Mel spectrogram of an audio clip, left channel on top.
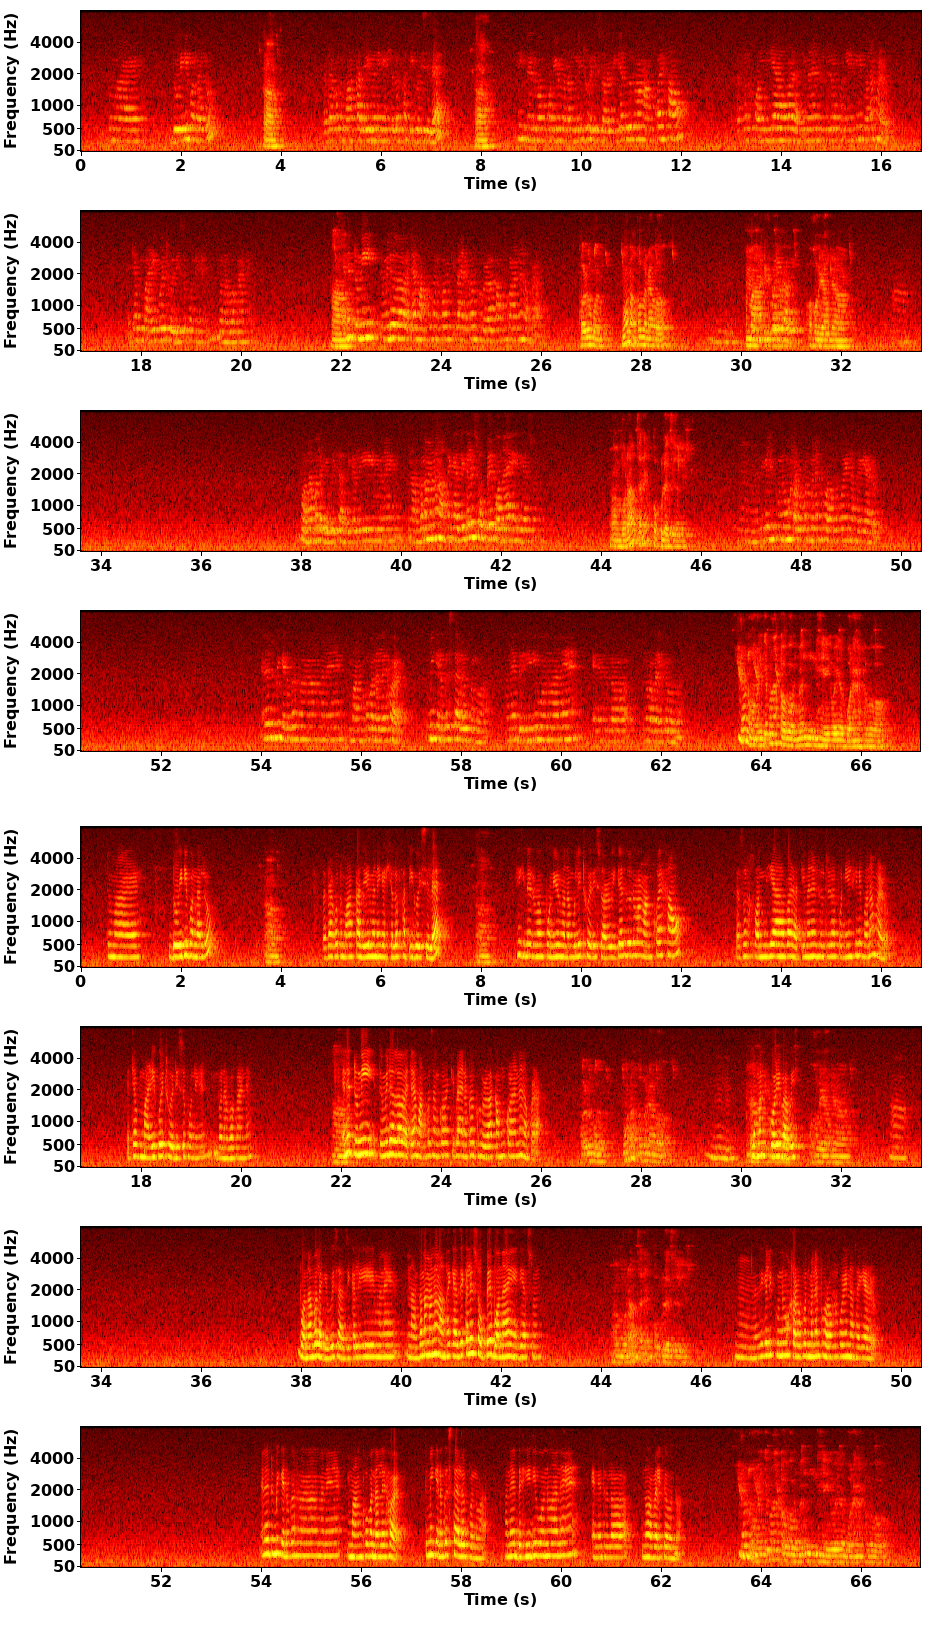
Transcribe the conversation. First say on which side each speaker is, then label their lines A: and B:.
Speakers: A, on the right; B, on the left.
A: তোমাৰ দৈ দি বনালো।
B: অঁ।
A: তাতে আকৌ তোমাৰ কালিৰ মানে গাখীৰ অলপ ফাটি গৈছিলে।
B: অঁ।
A: সেইখিনি তোমাৰ পনীৰ বনাম বুলি থৈ দিছো আৰু এতিয়া ধৰি লোৱা তোমাৰ মাংসই খাওঁ তাৰ পিছত সন্ধিয়া বা ৰা তি মানে ধৰি লোৱা পনিৰ খিনি বনাম আৰু এতিয়া মাৰি কৰি থৈ দিছো। পনীৰ বনাবৰ কাৰণে।
B: অ অ
A: এনে তুমি তুমি ধৰি লোৱা এতিয়া মাংস চাংস কিবা এনেকুৱা ঘৰুৱা কাম কৰা নে নকৰা?
B: কৰোঁ কৰোঁ মই মাংস বনাও আৰু
A: উম অলপমান
B: মাঁ কেতিয়াবা
A: কৰিবা
B: অসুবিধা হলে অঁ।
A: অঁ। বনাব লাগে বুজিছা আজিকালি মানে নাজানা মানুহ নাথাকে আজিকালি চবে বনায় দিয়াচোন।
B: অ' বনাব জানে সকলোৱে আজিকালি।
A: উম, আজিকালি কোনো কাৰো ওপৰত মানে ভৰসা কৰি নাথাকে আৰু। এনে তুমি কেনেকুৱা ধৰণৰ মানে মাংস বনালে হয় তুমি কেনেকুৱা ষ্টাইলত বনোৱা? মানে দহি দি বনোৱা নে এনে ধৰি লও নৰ্মেল কে বনোৱা?
B: মই নৰ্মেল কে বনাই খাব পাৰো ইমান হেৰি কৰি বনাই নাথাক বাৰু।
